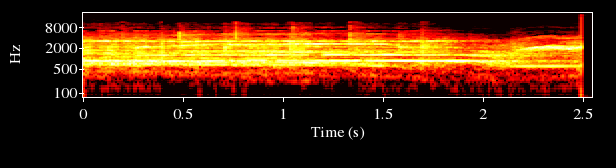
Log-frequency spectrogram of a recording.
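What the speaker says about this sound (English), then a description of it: "Trump has fans who cheer for him outside court proceedings" Crowd of Trump supporters outside a court building, a sustained wash of cheering and shouting voices that holds steady and cuts off abruptly.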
